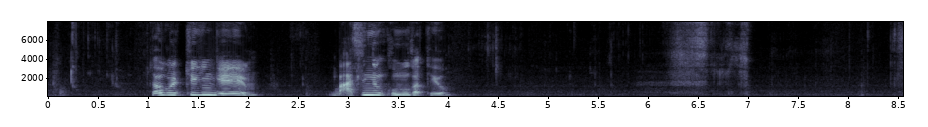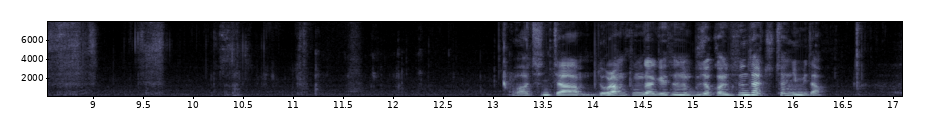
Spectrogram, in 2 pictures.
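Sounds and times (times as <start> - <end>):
person chewing crunchy food: 0.2 - 1.0, 4.3 - 7.1, 8.4 - 13.2.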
